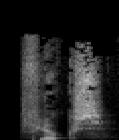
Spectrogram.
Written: fluks

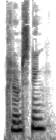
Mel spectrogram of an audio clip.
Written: klunsning

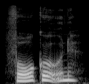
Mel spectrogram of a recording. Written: foregående

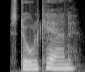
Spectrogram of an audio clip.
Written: stålkerne

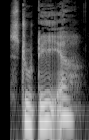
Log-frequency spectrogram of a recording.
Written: studere

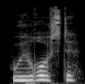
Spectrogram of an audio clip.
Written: udruste

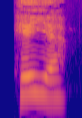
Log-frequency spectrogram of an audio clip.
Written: heja

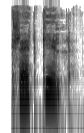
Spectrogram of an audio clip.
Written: klatgæld

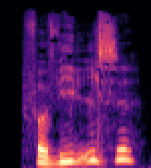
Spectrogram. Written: FORVILDELSERNES

